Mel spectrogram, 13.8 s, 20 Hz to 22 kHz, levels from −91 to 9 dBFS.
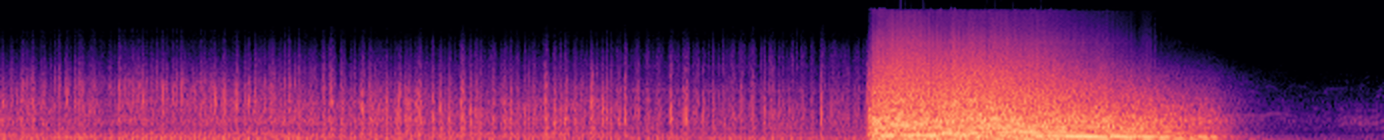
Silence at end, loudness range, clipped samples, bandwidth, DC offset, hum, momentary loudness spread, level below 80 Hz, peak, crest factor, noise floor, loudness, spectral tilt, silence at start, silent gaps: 1.5 s; 21 LU; under 0.1%; 15 kHz; under 0.1%; none; 25 LU; -22 dBFS; 0 dBFS; 12 dB; -50 dBFS; -6 LUFS; -7 dB/octave; 0 s; none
